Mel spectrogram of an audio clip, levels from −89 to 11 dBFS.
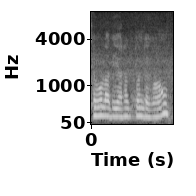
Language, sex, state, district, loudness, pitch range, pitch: Chakma, male, Tripura, Dhalai, -13 LUFS, 155-175 Hz, 160 Hz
